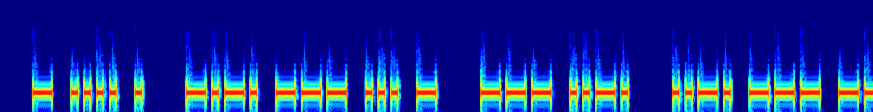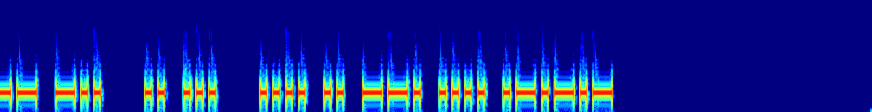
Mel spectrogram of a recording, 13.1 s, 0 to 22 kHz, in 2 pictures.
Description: Morse code, heard as a keyed tone, about 25 wpm, 700 Hz. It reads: THE COST OF FOOD IS HIGH.
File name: practice / 25wpm / Sentences with 3-Word Phrases - 25wpm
